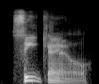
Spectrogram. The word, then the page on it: seakale: British English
